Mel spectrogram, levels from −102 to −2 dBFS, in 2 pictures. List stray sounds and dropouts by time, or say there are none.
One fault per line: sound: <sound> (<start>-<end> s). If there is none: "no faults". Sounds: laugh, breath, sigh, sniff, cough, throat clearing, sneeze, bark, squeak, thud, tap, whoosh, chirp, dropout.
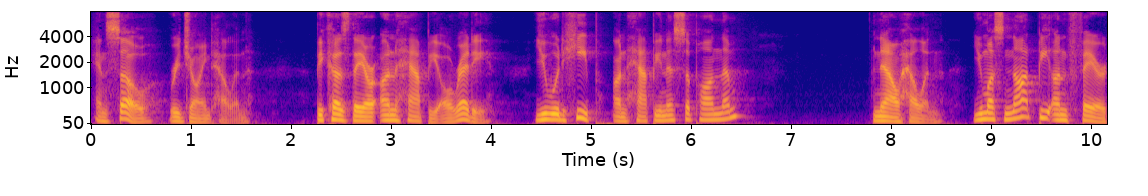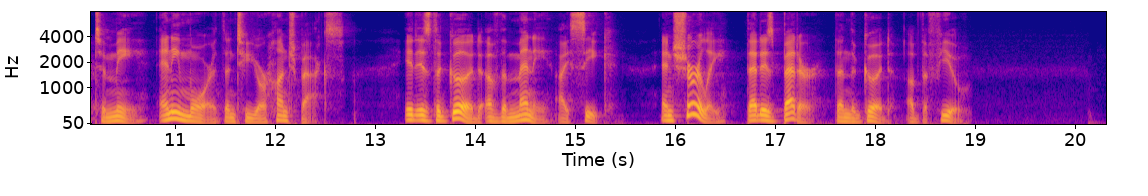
no faults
